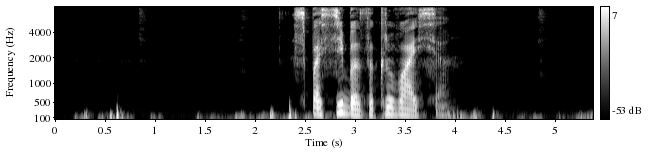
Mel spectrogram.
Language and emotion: Russian, angry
